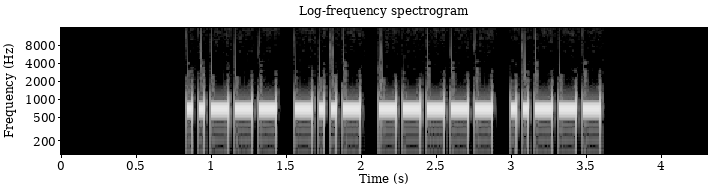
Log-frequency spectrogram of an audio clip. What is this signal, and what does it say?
Morse code, heard as a keyed tone, about 29 wpm, 700 Hz. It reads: 2X02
